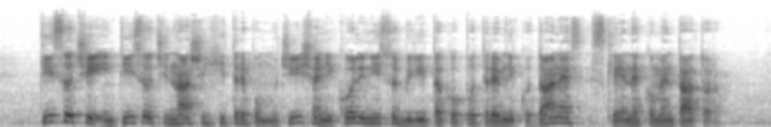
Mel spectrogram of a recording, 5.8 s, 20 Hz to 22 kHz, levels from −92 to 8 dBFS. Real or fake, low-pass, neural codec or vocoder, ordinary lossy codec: real; 19.8 kHz; none; MP3, 64 kbps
